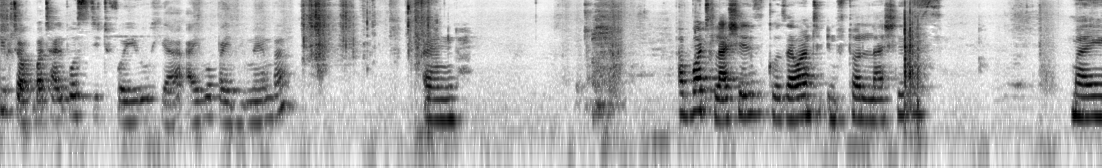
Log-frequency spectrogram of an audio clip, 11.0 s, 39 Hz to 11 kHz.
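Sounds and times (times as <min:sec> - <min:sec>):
packaging rustling: 0:03.0 - 0:04.4
person speaking: 0:04.0 - 0:04.8, 0:06.1 - 0:09.4.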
